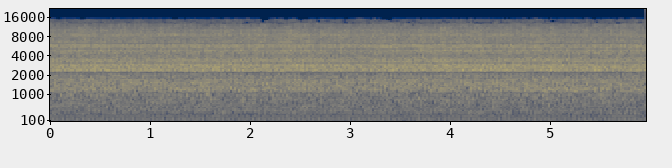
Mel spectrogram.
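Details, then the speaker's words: Champion 3000 W generator, brought in as a non-starter, running after service; tested good days earlier, likely low hours since last tune-up. Steady, even drone with a constant low hum, no misses, knocks or surging; normal running. "it's running don't like the choker adapter but hey it's late okay this generator tested good the other day"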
